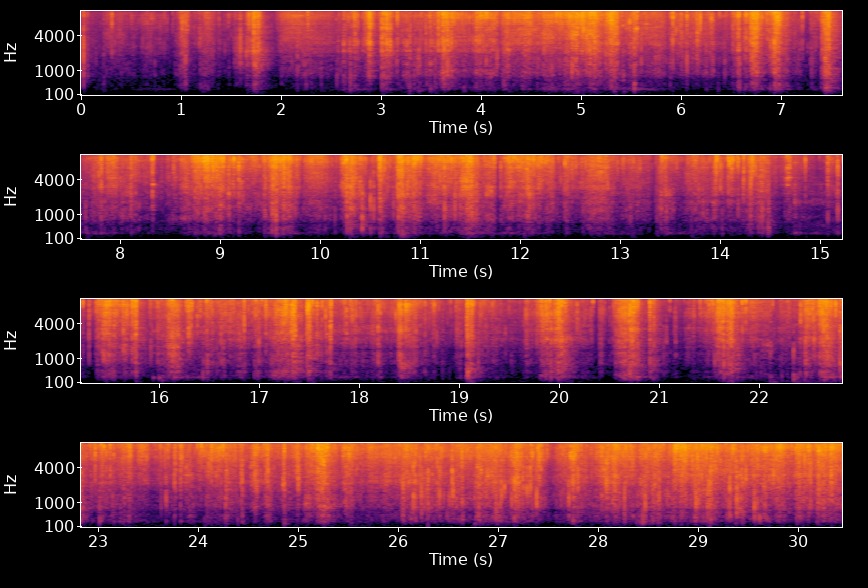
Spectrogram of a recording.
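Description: Paper mailing envelope being torn open by hand and its taped wrapping crinkled and pulled off the item inside: a continuous crackling rustle with many sharp tears.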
